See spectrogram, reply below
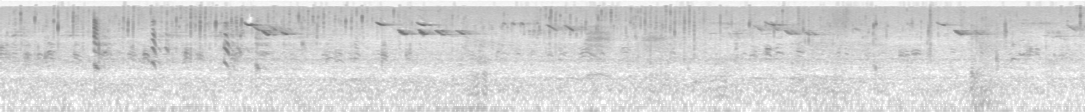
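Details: Canada geese surround a camera on green grass by the water as the flock feeds: irregular short honks scattered through a steady rumble, with many high, falling chirps of other birds.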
